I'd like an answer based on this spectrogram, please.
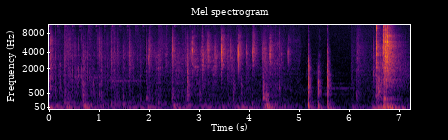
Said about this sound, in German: Sie gingen die Treppe hinauf und klopften an ihrem Zimmer.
